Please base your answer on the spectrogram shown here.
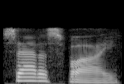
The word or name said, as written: satisfy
